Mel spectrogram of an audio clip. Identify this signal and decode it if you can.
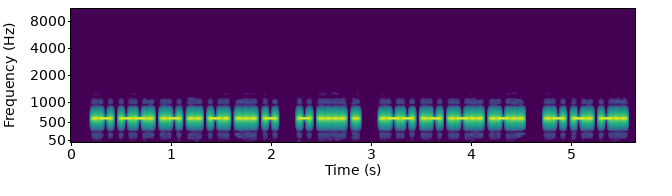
Morse code, heard as a keyed tone, about 34 wpm, 600 Hz. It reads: AGAINST THE WALL AND
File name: the old man and the sea 2 35wpm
